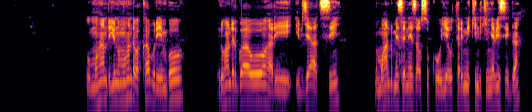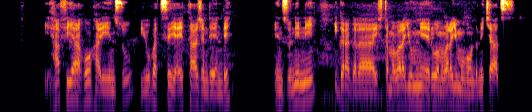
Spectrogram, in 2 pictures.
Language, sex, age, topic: Kinyarwanda, male, 25-35, government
